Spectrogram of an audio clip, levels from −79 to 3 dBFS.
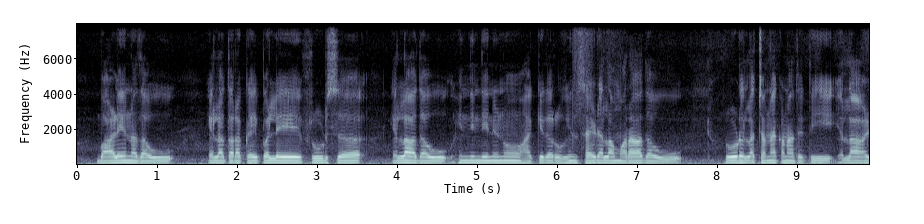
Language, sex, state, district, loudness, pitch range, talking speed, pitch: Kannada, male, Karnataka, Belgaum, -16 LUFS, 105-110 Hz, 115 wpm, 110 Hz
